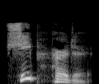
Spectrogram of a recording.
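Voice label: "sheepherder", British English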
